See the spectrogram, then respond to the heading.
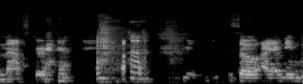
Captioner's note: laughing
